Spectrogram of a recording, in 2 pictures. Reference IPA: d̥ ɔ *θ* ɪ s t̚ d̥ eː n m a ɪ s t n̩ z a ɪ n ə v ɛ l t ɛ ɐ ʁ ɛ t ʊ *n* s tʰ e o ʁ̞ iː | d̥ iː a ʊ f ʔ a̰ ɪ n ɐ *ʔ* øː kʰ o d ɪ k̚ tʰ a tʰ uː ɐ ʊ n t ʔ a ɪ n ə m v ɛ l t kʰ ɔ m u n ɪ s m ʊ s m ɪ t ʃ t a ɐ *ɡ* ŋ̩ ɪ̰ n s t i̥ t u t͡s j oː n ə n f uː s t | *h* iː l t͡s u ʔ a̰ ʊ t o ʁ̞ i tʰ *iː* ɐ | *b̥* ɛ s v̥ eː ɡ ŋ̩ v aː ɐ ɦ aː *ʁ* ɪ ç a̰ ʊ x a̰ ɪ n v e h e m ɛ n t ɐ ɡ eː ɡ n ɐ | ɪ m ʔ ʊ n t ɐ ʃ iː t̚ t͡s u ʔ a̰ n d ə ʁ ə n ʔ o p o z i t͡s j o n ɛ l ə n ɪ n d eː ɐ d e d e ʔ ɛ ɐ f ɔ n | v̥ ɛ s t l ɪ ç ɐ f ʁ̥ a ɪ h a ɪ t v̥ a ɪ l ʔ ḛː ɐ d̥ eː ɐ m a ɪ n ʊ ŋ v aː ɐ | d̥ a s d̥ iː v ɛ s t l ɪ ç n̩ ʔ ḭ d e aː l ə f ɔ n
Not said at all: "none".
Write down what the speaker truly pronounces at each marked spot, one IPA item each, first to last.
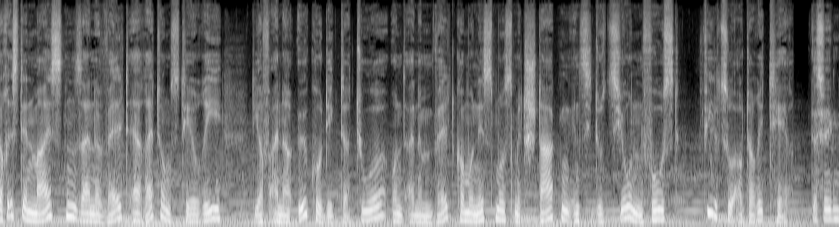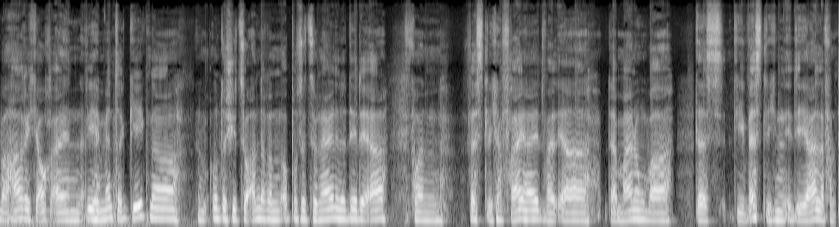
χ, ŋ, ʔ, k, f, ɛː, d̥, ʁ

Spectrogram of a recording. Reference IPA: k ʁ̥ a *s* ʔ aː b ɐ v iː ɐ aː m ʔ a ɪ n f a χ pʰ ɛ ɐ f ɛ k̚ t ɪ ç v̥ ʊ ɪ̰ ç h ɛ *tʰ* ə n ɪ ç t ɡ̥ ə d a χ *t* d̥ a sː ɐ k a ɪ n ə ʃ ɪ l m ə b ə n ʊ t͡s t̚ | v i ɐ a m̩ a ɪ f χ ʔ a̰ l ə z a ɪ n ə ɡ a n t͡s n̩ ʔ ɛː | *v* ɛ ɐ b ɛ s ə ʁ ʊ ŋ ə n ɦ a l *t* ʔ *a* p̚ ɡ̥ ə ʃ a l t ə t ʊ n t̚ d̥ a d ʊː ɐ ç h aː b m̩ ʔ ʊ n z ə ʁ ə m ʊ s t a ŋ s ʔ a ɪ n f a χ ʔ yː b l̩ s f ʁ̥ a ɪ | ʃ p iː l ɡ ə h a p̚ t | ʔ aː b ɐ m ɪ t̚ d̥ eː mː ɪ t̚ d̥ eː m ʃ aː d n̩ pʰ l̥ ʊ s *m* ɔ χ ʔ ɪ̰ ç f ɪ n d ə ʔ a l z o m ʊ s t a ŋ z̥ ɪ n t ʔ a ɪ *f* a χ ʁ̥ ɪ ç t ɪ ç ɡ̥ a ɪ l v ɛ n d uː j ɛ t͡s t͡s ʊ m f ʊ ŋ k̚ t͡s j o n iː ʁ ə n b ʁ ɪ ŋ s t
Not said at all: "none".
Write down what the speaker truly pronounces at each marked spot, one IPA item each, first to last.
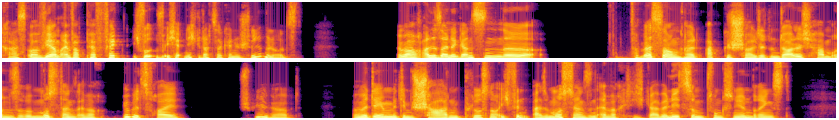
s, t, t, f, t, a, n, f

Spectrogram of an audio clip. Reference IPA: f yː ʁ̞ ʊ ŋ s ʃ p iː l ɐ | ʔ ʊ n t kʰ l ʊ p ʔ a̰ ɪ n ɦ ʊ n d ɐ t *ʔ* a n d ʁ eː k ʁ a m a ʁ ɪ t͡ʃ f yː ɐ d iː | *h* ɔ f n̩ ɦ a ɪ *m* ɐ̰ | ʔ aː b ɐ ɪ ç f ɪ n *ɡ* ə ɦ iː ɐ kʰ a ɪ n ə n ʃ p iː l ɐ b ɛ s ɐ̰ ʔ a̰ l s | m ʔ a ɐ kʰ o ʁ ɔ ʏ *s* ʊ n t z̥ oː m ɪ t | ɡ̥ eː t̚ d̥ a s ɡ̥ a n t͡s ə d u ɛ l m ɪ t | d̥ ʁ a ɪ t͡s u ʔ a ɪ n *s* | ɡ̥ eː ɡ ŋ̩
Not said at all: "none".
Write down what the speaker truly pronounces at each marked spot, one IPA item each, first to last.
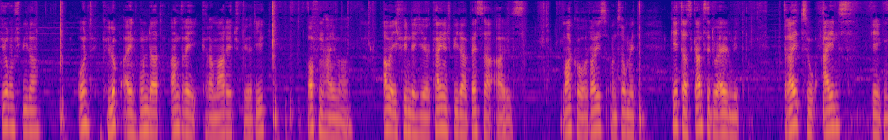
ʔ, h, m, d, s, s

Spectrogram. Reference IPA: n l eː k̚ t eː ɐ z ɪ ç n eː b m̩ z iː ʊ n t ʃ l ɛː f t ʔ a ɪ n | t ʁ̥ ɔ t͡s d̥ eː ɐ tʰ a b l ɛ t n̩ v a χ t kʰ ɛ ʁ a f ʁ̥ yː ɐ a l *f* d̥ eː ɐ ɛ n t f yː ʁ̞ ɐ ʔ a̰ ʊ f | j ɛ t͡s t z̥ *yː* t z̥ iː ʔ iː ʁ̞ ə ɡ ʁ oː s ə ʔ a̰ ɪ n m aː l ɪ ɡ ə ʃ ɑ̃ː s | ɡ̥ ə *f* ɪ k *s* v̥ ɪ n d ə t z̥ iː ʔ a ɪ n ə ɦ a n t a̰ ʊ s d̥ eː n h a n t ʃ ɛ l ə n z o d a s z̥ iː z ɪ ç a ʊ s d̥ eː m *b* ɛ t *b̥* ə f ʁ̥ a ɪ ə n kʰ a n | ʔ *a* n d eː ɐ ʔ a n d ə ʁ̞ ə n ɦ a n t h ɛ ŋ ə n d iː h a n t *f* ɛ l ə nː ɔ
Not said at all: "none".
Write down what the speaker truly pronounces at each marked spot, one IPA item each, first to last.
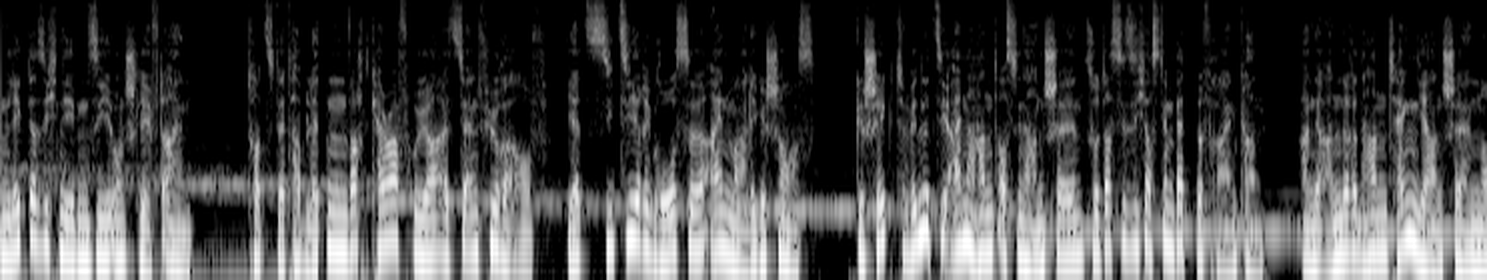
s, iː, ʃ, t, b, b̥, a, ʃ

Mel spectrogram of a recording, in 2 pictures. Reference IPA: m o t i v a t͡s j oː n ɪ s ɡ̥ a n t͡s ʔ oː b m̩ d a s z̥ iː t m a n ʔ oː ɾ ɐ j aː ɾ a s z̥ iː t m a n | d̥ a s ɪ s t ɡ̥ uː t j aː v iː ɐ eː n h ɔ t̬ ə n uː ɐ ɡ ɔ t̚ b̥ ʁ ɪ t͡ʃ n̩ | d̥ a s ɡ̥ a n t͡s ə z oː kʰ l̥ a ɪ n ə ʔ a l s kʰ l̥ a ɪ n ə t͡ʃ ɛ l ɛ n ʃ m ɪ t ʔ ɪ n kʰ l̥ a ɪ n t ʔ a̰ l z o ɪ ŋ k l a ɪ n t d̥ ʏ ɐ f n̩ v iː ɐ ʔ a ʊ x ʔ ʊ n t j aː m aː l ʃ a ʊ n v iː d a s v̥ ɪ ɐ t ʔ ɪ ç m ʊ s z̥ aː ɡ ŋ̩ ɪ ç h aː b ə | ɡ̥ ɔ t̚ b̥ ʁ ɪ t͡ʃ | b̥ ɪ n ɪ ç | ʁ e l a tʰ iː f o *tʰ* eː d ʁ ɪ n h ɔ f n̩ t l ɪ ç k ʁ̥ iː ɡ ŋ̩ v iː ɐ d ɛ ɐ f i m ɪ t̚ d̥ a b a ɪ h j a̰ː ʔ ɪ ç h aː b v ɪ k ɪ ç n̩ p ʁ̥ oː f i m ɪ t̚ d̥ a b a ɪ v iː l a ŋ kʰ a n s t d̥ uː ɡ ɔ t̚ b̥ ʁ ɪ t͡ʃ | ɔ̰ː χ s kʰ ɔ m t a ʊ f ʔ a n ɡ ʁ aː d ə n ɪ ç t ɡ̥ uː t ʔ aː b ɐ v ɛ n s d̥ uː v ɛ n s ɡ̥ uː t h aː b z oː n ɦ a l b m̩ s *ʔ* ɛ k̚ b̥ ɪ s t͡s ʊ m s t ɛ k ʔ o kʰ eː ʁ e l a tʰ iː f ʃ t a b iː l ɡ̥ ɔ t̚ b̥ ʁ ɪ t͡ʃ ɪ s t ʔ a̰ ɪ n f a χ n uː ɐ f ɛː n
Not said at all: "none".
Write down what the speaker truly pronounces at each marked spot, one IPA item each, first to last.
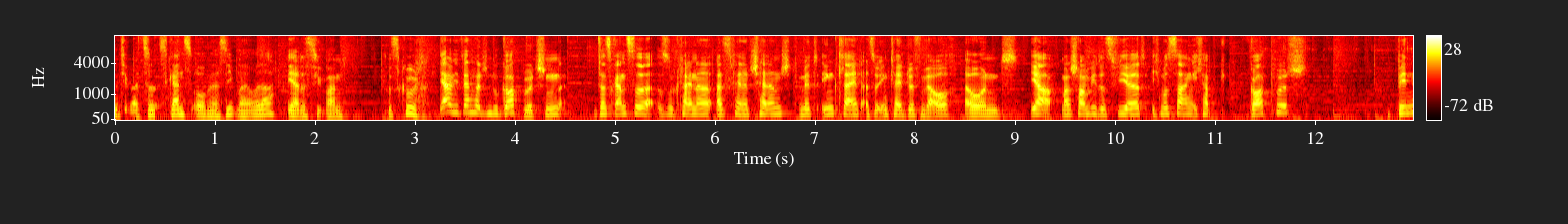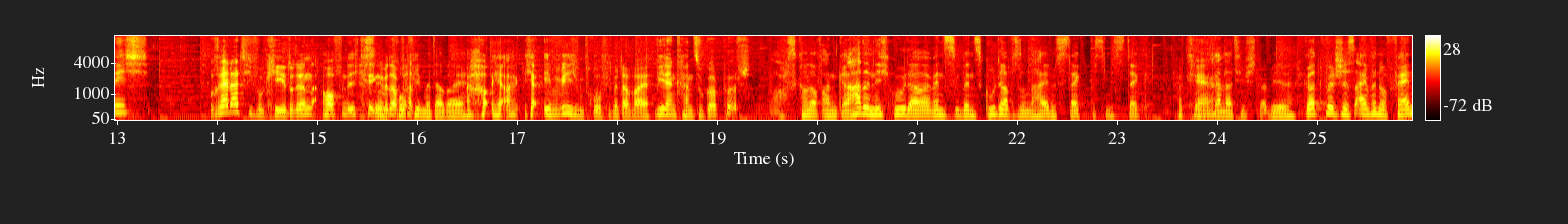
kʰ, t

